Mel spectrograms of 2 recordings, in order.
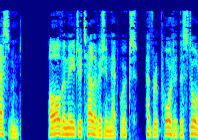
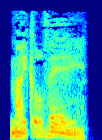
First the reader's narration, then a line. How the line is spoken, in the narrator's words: Skema growled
